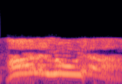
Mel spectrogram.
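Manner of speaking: high, loud burst of praise; sudden outburst. Retold or imitated. Preacher suddenly bursts out, bewildering onlookers, sudden outburst. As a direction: blurt out a jubilant yell. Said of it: "Tiba-tiba pikir".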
